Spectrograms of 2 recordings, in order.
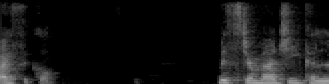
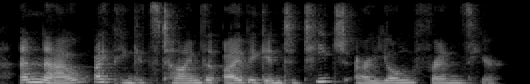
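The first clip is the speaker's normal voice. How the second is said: plain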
